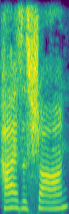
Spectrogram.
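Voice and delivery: American Southern accent. Asked to demonstrate an accent, the speaker acts out a phone greeting in a Southern US accent. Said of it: "Let's hear Southern".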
